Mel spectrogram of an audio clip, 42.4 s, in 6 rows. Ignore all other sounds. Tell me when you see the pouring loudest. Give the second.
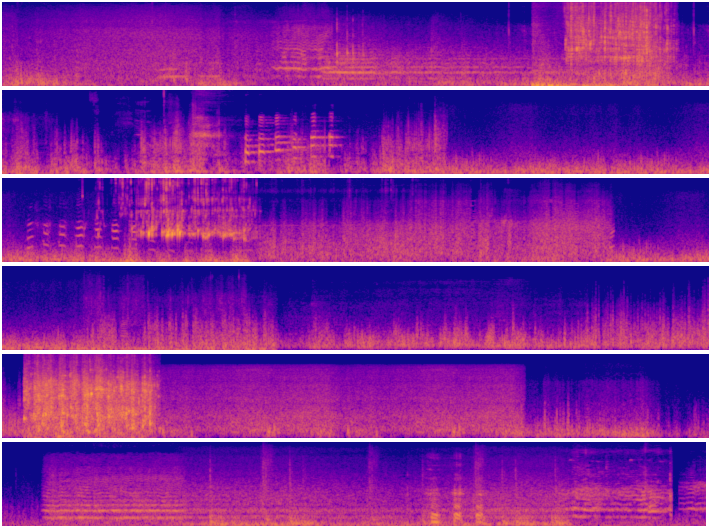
29 s.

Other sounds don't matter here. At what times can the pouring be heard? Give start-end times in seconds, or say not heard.
5.3-6.8, 15.1-16.7, 28.4-29.9.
